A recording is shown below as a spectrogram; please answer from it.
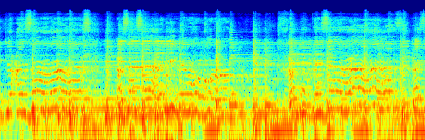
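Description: Live band performance: a man singing a wavering melodic line with instrumental accompaniment.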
